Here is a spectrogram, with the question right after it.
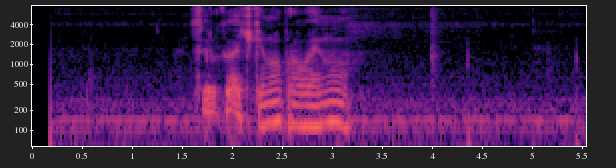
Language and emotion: Russian, neutral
